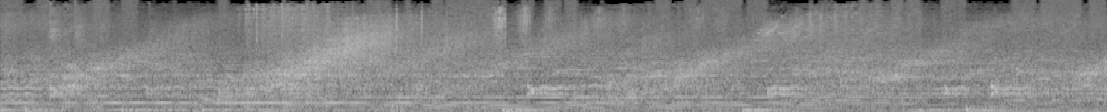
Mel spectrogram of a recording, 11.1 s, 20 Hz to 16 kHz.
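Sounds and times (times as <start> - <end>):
electronic noise drone music: 0.0 - 11.0.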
